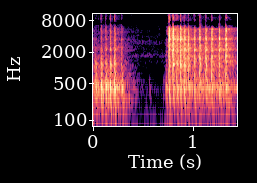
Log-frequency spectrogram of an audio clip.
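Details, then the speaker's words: NP208 transfer case in neutral, spun by hand: rough metallic grinding as the ring gear rubs the annulus stop at the bottom. Shift rail has play, and pushing the rod up makes the noise go away completely. "that grinding noise so what's happening there is the the ring gear is rubbing on the annulus uh uh stop at the bottom like the catch at the bottom"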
